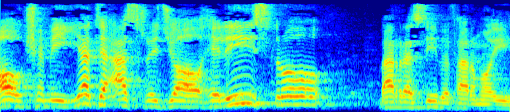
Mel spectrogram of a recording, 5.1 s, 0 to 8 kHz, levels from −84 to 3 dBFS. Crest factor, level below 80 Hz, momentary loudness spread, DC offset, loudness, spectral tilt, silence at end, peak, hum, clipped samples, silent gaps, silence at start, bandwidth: 20 dB; -72 dBFS; 6 LU; under 0.1%; -21 LUFS; -2.5 dB/octave; 0 s; 0 dBFS; none; under 0.1%; none; 0 s; 7.4 kHz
